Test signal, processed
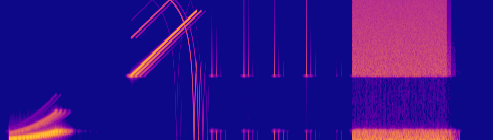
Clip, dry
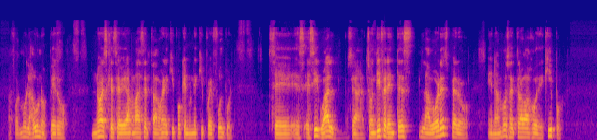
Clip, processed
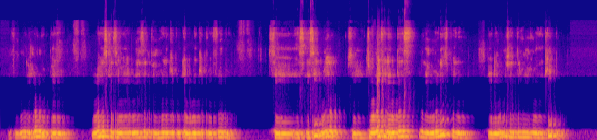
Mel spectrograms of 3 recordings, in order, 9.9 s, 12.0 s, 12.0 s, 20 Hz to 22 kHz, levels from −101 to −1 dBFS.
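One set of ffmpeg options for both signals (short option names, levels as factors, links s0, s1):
-filter_complex "[0:a]afftfilt=real='re*(1-between(b*sr/4096,280,2400))':imag='im*(1-between(b*sr/4096,280,2400))':win_size=4096:overlap=0.75,aeval=exprs='0.299*sin(PI/2*2.24*val(0)/0.299)':c=same,asplit=2[s0][s1];[s1]adelay=89,lowpass=f=1200:p=1,volume=0.562,asplit=2[s2][s3];[s3]adelay=89,lowpass=f=1200:p=1,volume=0.26,asplit=2[s4][s5];[s5]adelay=89,lowpass=f=1200:p=1,volume=0.26[s6];[s0][s2][s4][s6]amix=inputs=4:normalize=0,volume=0.668"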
